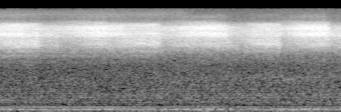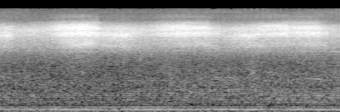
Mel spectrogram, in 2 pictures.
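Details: Shoreline cicadas at Table Rock Lake, southern Missouri, on a very warm Saturday, a shrill droning chorus pulsing in waves roughly every second or so, over a steady low hum of boats running on the lake.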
